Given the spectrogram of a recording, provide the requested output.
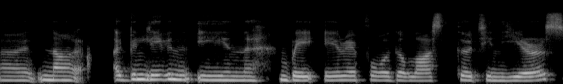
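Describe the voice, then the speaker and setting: A woman with a Russian accent speaks very slowly at a medium pitch, her tone dark and mellow and her intonation monotone and flat. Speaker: city commissioner. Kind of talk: self-introduction at public meeting. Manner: halting, many fillers.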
